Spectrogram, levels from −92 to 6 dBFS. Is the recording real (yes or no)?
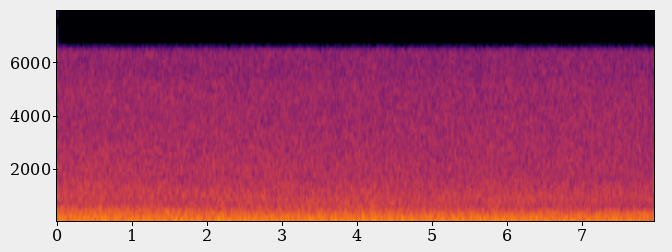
yes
